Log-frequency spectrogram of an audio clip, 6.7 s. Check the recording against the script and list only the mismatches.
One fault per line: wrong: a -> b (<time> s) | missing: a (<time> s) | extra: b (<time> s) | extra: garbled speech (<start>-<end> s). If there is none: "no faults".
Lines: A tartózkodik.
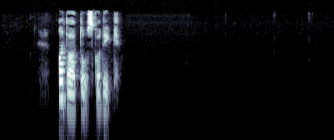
no faults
